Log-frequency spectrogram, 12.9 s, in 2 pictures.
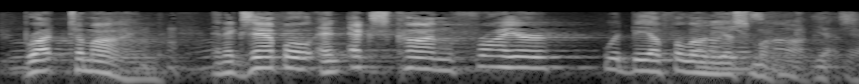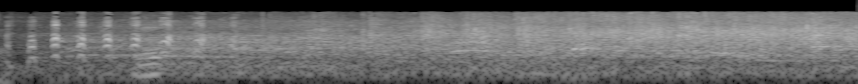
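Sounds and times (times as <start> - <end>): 
speech: 0.2 - 6.8, 7.4 - 8.4
laughter: 5.3 - 10.7
applause: 8.2 - 12.8.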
